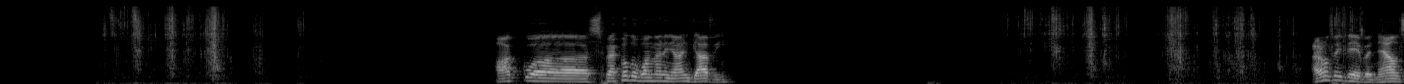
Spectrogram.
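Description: Foil card wrappers crinkle and rustle as they are torn open.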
